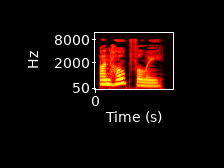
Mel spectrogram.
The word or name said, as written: unhopefully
